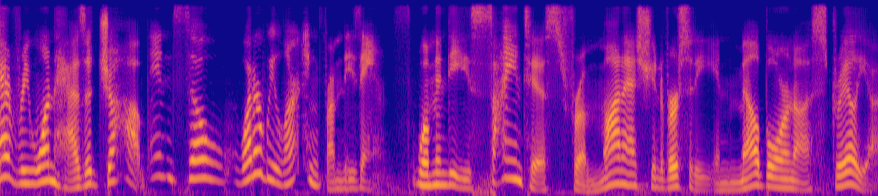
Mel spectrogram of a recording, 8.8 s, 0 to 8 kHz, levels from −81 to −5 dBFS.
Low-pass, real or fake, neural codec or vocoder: 7.2 kHz; fake; codec, 16 kHz, about 1 kbps, DyCAST, with the encoder's durations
